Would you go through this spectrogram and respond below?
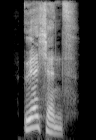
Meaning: genitive singular of Öhrchen
- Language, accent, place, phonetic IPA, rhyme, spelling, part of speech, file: German, Germany, Berlin, [ˈøːɐ̯çəns], -øːɐ̯çəns, Öhrchens, noun, De-Öhrchens.ogg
